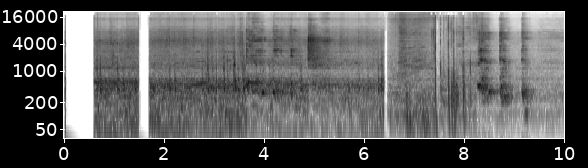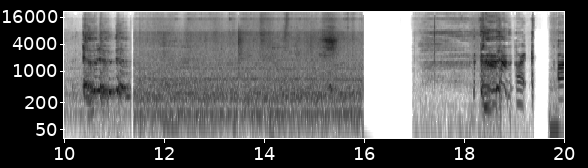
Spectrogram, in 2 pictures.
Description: This young lady has a sexy asthmatic barking cough from trying to exercise without an inhaler.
